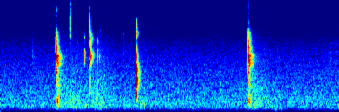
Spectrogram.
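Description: Scattered short, sharp clicks over faint room hiss: a quick cluster of several about a second in, a single click just after, and one more about five seconds in.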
